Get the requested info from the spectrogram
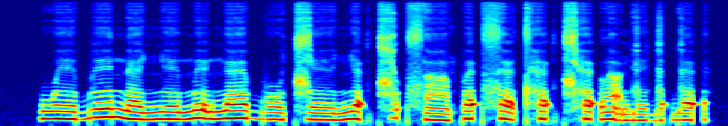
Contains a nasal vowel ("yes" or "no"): yes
